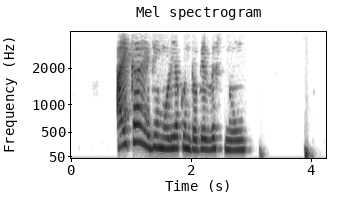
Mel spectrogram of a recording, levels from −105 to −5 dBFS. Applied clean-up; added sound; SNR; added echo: none; none; none; none.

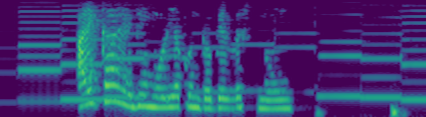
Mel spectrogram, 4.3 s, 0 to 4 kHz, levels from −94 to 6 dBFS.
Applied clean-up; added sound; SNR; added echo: classical method spectral subtraction.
